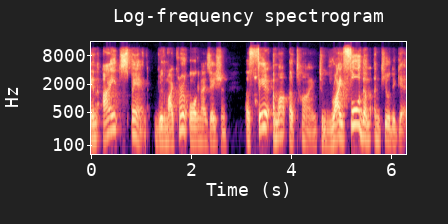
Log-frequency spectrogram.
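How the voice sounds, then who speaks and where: A man with a Chinese accent, fairly high-pitched yet dark and mellow in tone, swinging very widely in pitch at a moderate pace. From China. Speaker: tech executive. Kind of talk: interview.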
